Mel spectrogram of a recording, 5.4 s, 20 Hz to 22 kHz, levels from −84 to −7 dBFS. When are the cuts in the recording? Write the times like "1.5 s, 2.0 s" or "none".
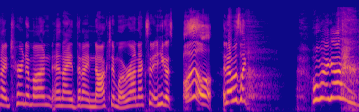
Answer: none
